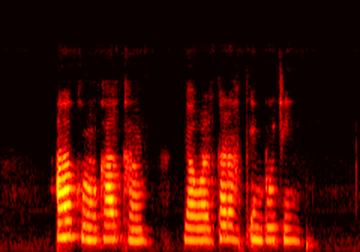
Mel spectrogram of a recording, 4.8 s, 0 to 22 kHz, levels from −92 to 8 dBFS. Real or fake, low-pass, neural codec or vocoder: fake; 10.8 kHz; codec, 44.1 kHz, 2.6 kbps, SNAC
